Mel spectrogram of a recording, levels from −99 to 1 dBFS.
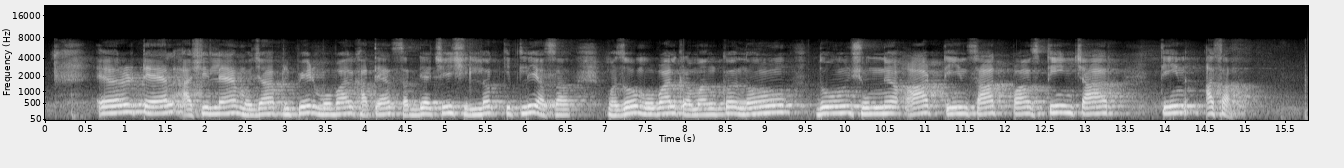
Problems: constant background noise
